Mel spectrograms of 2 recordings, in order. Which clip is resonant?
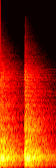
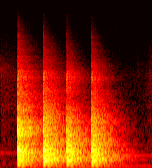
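The second.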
